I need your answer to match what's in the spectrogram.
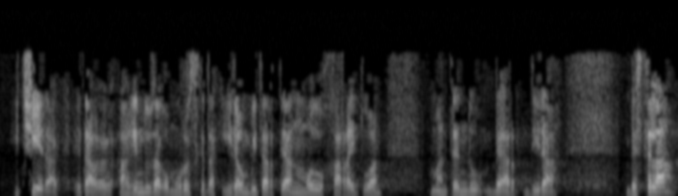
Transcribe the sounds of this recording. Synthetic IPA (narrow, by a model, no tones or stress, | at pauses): it͡ʃie̞ɾake̞t̪aːɣ̞ind̪ut̪ako̞muriske̞t̪akiɾawmbit̪aɾt̪e̞ammo̞ð̞uʝarajt̪uammant̪e̞nd̪uβe̞aɾd̪iɾa | be̞st̪e̞la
